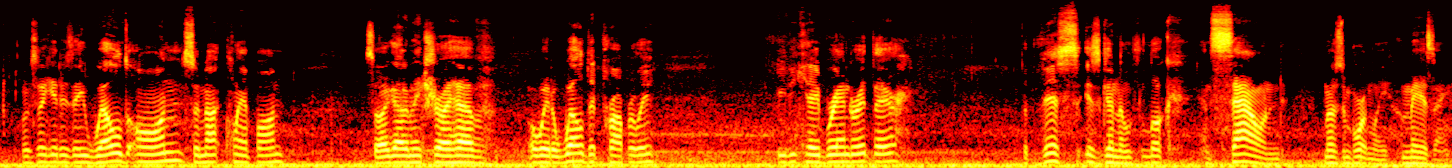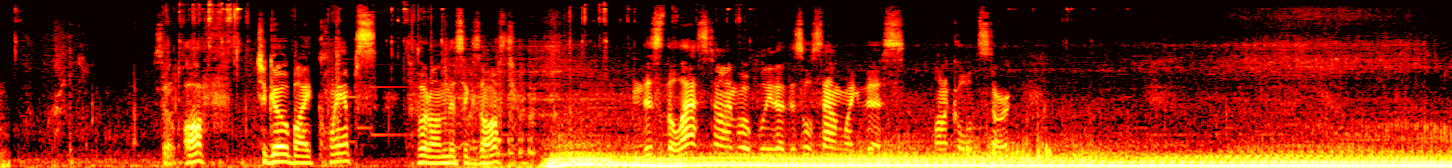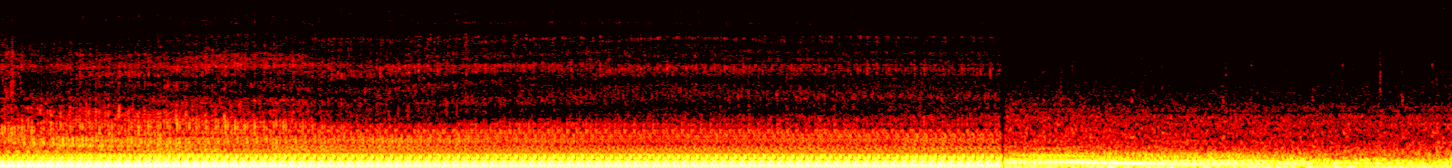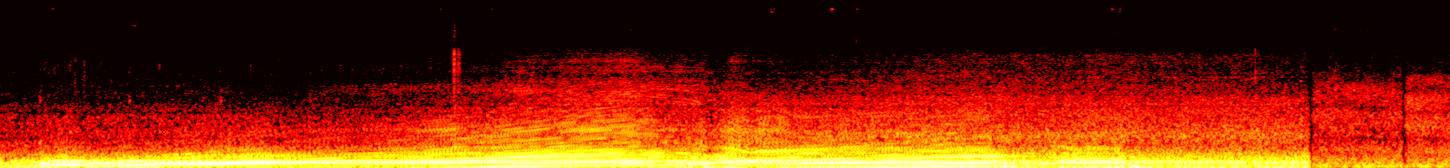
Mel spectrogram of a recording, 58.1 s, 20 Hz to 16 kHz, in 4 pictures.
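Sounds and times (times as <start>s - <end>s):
car engine idling: 15.4s - 45.5s, 49.2s - 57.6s
car engine revving: 19.0s - 42.6s, 43.9s - 56.7s.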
